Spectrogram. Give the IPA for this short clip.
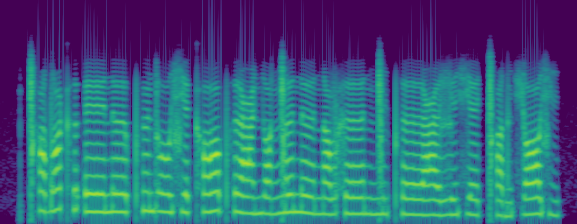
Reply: ǀʰ ɜ dˤ ɑ kʰ ə ʔ ɛː n ɜː pʰ ə̃ d ɔː ɕ ɛ kʰ ɒː pʰ ɜ ʕ ə̃ ɲ ɒː ŋ͡ǀ ɜ n ɜː n ɑ v x ɜː n ŋ͡ǀ i pʰ ɜː ʕ ɜ ɮ ɪ ç ɛː ǀʰ ɑ d ə̃ ç ɒː ɕ i

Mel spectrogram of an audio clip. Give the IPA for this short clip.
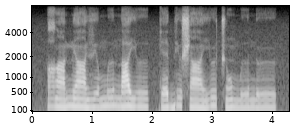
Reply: ʁ ã˨˩˦ mʲ ãː˧˩ vʲ ɵ˨˩˦ m ɨ˧˥˧ n a˧˥˧ j ɨː˨˩˦ kː e˩˧˩ bʲ ʉ˥˨ ʃ ãː˧˩ j ʉ˥˨ t͡ʃ ũ˩˧˩ m ɨː˨˦ n ʉː˩˧˩

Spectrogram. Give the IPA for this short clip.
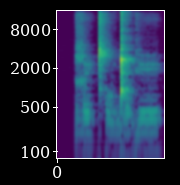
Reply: ʁ e ǀʰ ɔ ŋ͡ǃ ɔ ɡ e

